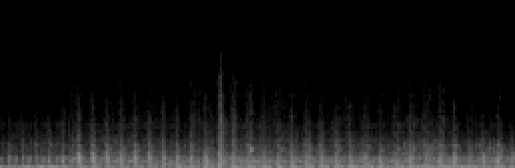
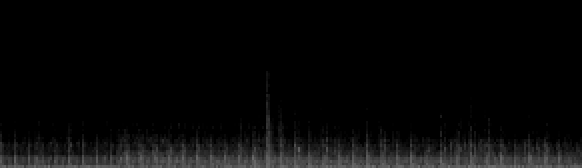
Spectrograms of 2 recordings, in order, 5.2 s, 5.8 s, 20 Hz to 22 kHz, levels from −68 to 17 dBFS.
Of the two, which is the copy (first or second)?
first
